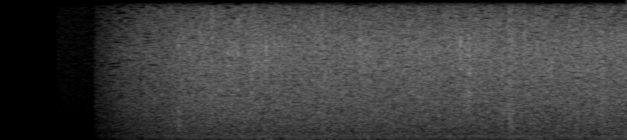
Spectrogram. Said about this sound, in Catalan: Escolta, plou moltíssim a Gandia i no sé què fer demà.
